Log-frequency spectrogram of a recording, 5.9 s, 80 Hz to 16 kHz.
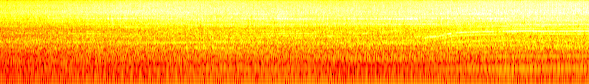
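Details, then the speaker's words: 2004 Subaru Outback, 170,000 miles, first start of a new OEM Subaru short block on a borrowed battery, with no coolant yet. A smooth, even idle with a steady low drone that rises slightly then holds, with no knocks or ticks: really quiet and healthy. "So Sounds good. yeah, it's really quiet."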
